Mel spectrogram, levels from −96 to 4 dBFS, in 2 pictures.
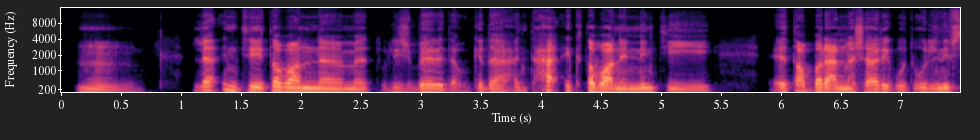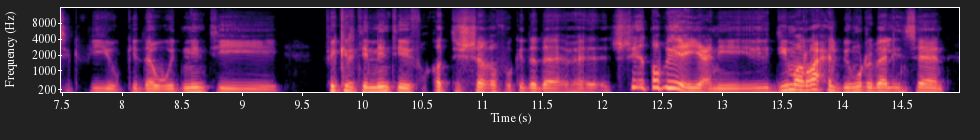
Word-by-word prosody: امم، 115 -4 -8 0.4
لأ 175 +2 -1
أنتِ 175 -3 -1
طبعًا 160 0 +4 0.4
ما 125 0 -3
تقوليش 135 +4 -14
بارد 135 0 -1
أو 120 -1 -12
كده، 135 0 -5
أنتِ 150 -2 -12
حقِك - - 0
طبعًا 145 -5 +4
إن 130 +2 -1
أنتِ، 140 0 -1 0.9
آآ 150 - 0
تعبري 135 +4 +2
عن 135 -2 +3
مشاعرِك، 130 0 -1
وتقولي 135 +3 -6
اللي 140 +1 +1
نِفْسِك 140 0 -9
فيه 135 -3 -7
وكده، 130 +2 -5
وإن 125 +2 -2
أنتِ، 150 0 0 0.9
فكرة 175 -2 +2
إن 155 0 +3
أنتِ 165 -2 +3
فقدتِ 160 +4 -2
الشغف 140 -2 -1
وكده، 145 +2 -2
ده 140 0 0 0.4
آآ - - -16
شيء 305 - -3
طبيعي، 280 - +5
يعني 130 +1 -1
دي 155 +8 -1
مراحل 200 -3 +5
بيمر 155 +3 -1
بيها 155 +1 +4
الإنسان، 145 -1 -1
140 Hz, 165 wpm, -23 LUFS, 130-155 Hz, 0.9 s, طبيعي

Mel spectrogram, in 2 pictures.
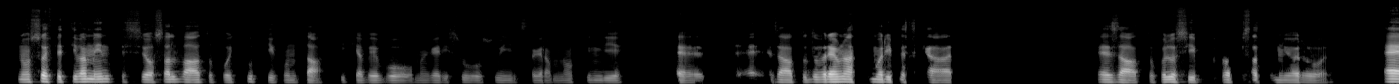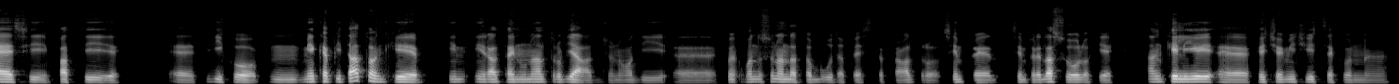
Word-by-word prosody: non 115 0 -4
so 120 +4 +4
effettivamente 125 -1 0
se 115 - -13
ho 110 - +1
salvato 110 -1 -2
poi 105 0 -14
tutti 125 -4 -16
i 100 - -14
contatti 100 -1 -10
che - - -15
avevo 95 -2 -10
magari 100 0 -17
su 95 -2 -19
-su 105 - -27
Instagram, 95 -1 -19
no, 95 +1 -22
quindi, 100 -1 -15 0.4
ehm, 95 0 -9 0.3
e - - -17
esatto 105 0 -3
dovrei 115 +1 +5
un 125 - +3
attimo 120 0 0
ripescare. 105 -3 -5 1.5
Esatto, 105 -3 -2
quello 115 +3 +2
sì, 110 -1 -6
purtroppo 110 - -8
è - - -27
stato - - -6
un 105 0 -15
mio 100 0 -8
errore. 100 -2 -8 0.5
Eh, 125 -2 +9
sì 110 -2 -6
infatti, 110 0 -2 0.6
ehm, 105 -1 -7
ti 125 - -28
dico, 110 -5 0
mhmm, 110 -2 -8
mi 130 +2 +2
è - - +3
capitato 135 +4 +5
anche 120 -3 +4 0.2
in 120 0 -8
in 125 -1 -5
realtà 120 0 +2
in 115 - 0
un 115 +1 -3
altro 120 0 -1
viaggio, 105 -3 +1
no, 105 +1 -12
di 100 0 -15
ehm, 90 -1 -13
q 115 -2 -8
quando 120 0 -4
sono 120 +2 -2
andato 110 -2 -1
a - - -1
Budapest, 110 -3 -11
tra 100 - -10
l'altro 100 -2 -8
sempre 105 -3 -5
sempre 110 -1 -5
da 130 +3 +6
solo, 110 -4 -1
che 100 -1 -8 0.3
anche 125 0 +5
lì, 125 -1 +7 0.2
ehm, 105 -3 -1
feci 115 0 -3
amicizia 115 -1 -5
con, 105 -2 -14
110 Hz, 160 wpm, -23 LUFS, 100-120 Hz, 1.5 s, Eh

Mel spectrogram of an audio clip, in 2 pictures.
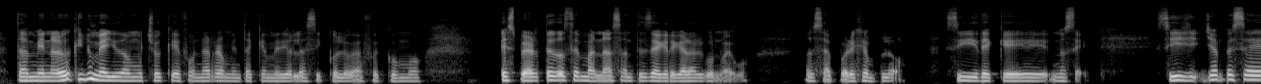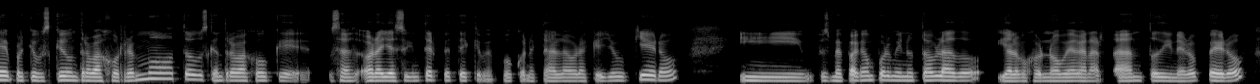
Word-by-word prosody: También 175 -1 +3
algo 190 +6 +7
que 235 - +1
me 220 -6 +8
ayudó 180 -1 +5
mucho, 170 0 -3
que 165 - 0
fue - - -6
una 160 0 -3
herramienta 160 -2 -3
que 160 - -7
me 155 0 -3
dio 155 0 0
la - - -1
psicóloga, 80 - -3
fue 150 - -8
como 155 0 -6 0.8
esperarte 180 +1 +4
2, 190 - +4
semanas 165 - 0
antes 165 0 -4
de 175 - +5
agregar 155 -1 +2
algo 155 - -1
nuevo. 80 - -9 0.5
O - - -3
sea, - - -3
por - - 0
ejemplo, 160 -1 -3 0.3
si 175 -2 0
de 165 -1 +2
que, 160 0 +2
no 165 - -4
sé, - - -10 0.6
si 185 -2 +2
yi - - -18
ya 215 - +3
empecé 210 -1 +4
porque 185 -2 -3
busqué 180 +2 0
un 190 -1 +1
trabajo 175 -1 +1
remoto, 240 +7 0
busqué 215 -1 -3
un 180 - -3
trabajo 180 0 -1
que, 170 -2 -6 0.2
o - - -15
sea, 165 -2 -3
ahora 175 +1 +4
ya 175 0 +4
soy 175 +1 -5
intérprete 180 0 -4
que - - -7
me - - -8
puedo 160 - -9
conectar 160 0 -5
a - - 0
la 160 0 -2
hora 160 0 -3
que 165 - -4
yo 180 +1 -4
quiero, 215 +3 +1 0.6
y 170 -2 -1
pues, 175 0 -7
me 170 -1 -1
pagan 195 +4 0
por 195 - 0
minuto 185 -1 -2
hablado 185 +5 +1
y - - -2
a - - +4
lo 155 - +1
mejor 160 0 -3
no 165 0 -1
voy 165 0 0
a - - +1
ganar 160 -1 -2
tanto 175 0 -1
dinero, 165 0 -1
pero, 170 - +3
175 Hz, 195 wpm, -22 LUFS, 160-185 Hz, 0.8 s, me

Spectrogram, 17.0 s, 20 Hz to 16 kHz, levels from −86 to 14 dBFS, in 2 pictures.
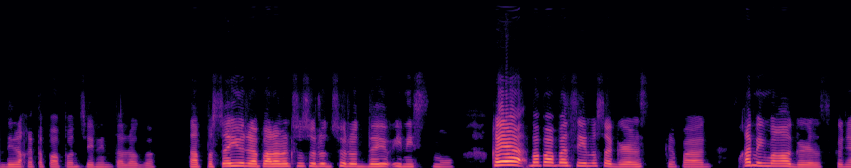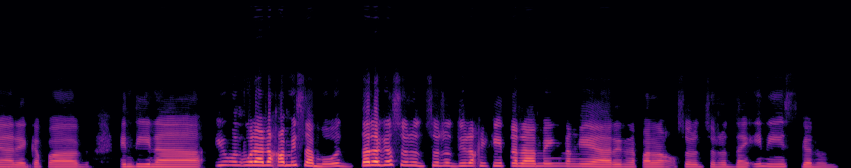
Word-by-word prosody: hindi 195 +3 -6
na 200 - -4
kita 200 0 -12
papansinin 185 -1 -9
talaga. 170 -2 -11 0.3
Tapos 200 +1 -4
ayun 265 +1 +4
na 240 - +6
parang 235 0 +5
nagsunod-sunod 240 -2 -2
na 225 - +2
yung 230 -1 +2
inis 215 -2 -7
mo. 190 -2 -14 0.3
Kaya 345 -2 +10
mapapansin 290 -3 +2
mo 260 - -7
sa 245 -4 -2
girls 205 +1 -4 0.2
kapag 195 -1 -7 0.2
kaming 295 -3 0
mga 245 -1 +2
girls 185 -2 -6
kunyari 195 -3 -8
kapag 185 -1 -6 0.3
hindi 210 +1 -7
na 200 -1 -2 0.2
yung 330 +2 -6
wala 330 0 +6
na 325 - +3
kami 325 +2 +2
sa 285 -5 +2
mood 230 +1 -5
talaga 340 +3 +5
sunod-sunod 300 -4 -6
yung 275 0 -2
nakikita 270 0 -5
naming 245 -1 -2
nangyayari 215 -4 -4
na 195 -1 -12
parang 185 -1 -7
sunod-sunod 190 -2 -12
na 180 -1 -9
inis 220 0 -11
gano'n. 175 -2 -10
220 Hz, 160 wpm, -22 LUFS, 195-260 Hz, 0.3 s, Kaya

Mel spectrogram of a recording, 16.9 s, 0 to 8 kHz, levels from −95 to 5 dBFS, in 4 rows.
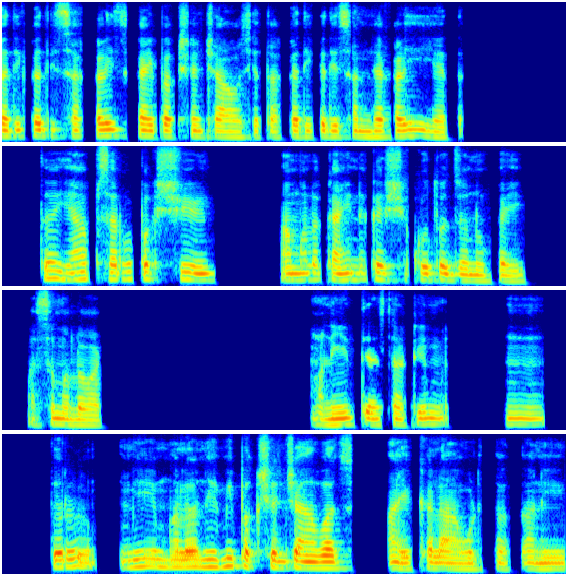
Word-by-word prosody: कधी-कधी 135 +1 +1
सकाळीच 135 +1 0
काही 130 -1 +5
पक्ष्यांच्या 125 -1 +1
आवाज 115 0 -3
येतात. 115 -1 -5
कधी-कधी 125 0 0
संध्याकाळीही 125 +2 0
येतात. 110 - -5 1.1
तर - - +1
ह्या 150 +2 0
सर्व 155 +1 0
पक्षी, 155 0 -1 0.7
आम्हाला 140 +2 0
काही 140 -1 +2
ना 145 0 -7
काही 150 - +3
शिकवतो 140 +1 -1
जणू 125 -2 0
काही. 115 -1 -1 0.6
असं - - -3
मला 120 -2 +1
वाटतं. 110 -1 -2 1.6
आणि 125 +2 +4
त्यासाठी 125 0 0
अं, 130 0 +1 0.5
उम्म 130 -1 -1 0.6
तर 155 +1 +7 0.5
मी 85 +1 +1
मला 80 +1 +6
नेहमी 165 +2 +2
पक्ष्यांचे 140 -2 +3
आवाज 135 0 +6 0.4
ऐकायला 125 +1 +1
आवडतात 120 +1 -4
आणि 120 0 0
130 Hz, 130 wpm, -25 LUFS, 120-140 Hz, 1.6 s, तर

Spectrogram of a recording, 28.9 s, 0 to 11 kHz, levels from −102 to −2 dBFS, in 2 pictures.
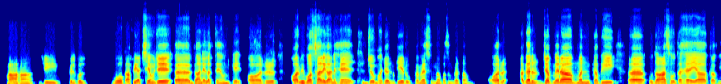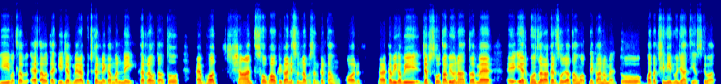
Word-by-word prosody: हाँ, 120 -3 +3
हाँ। 105 -2 -2 0.2
जी, 115 -3 -4 0.3
बिल्कुल, 130 +1 -4 0.6
वो 150 +3 +2
काफ़ी 150 +2 0
अच्छे 150 +2 0
मुझे 145 0 +4
अ, 120 - -4 0.4
गाने 115 +3 +2
लगते 125 -2 -3
हैं 210 - -4
उनके, 205 -7 -5 0.2
और 115 +1 -2 0.4
और 165 - +5
भी 200 - +4
बहुत 165 -3 +2
सारे 150 +1 +5
गाने 120 -4 +2
हैं, 125 +1 0 0.3
जो 130 +2 -2
भजन 120 0 -4
के 140 -1 +1
रूप 125 -2 -9
में 125 - -7
मैं 120 0 0
सुनना 115 -2 -9
पसंद 115 0 -14
करता 95 - -8
हूँ। 100 +3 -15 0.4
और 185 0 +1 0.3
अगर 205 +4 +6 0.2
जब 175 -1 +4
मेरा 170 +1 +9
मन 160 +2 -1
कभी 165 +1 0 0.4
अ, 130 0 +6
उदास 140 +3 +4
होता 125 -2 -3
है 120 +2 +2
या 130 0 +3
कभी 135 +1 -3
मतलब 130 +1 -5
ऐसा 125 +3 +1
होता 130 -2 -3
है 120 - -1
कि 130 +1 -5
जब 130 -2 0
मेरा 125 0 +1
कुछ 145 +3 -12
करने 125 -1 -2
का 135 - -1
मन 125 +1 -5
नहीं 130 0 -2 0.2
कर - - 0
रहा 120 - 0
होता, 105 +8 -4
तो 185 +3 -4 0.4
मैं 165 0 +1
बहुत 160 +2 +3 0.2
शांत 175 +5 +1
स्वभाव 135 -4 +2
के 155 +2 -7
गाने 135 -1 +2
सुनना 130 -2 -3
पसंद 130 -1 -13
करता 105 - -5
हूँ। 110 +6 -13
और 125 +1 -2 0.4
अ, 125 - +3
कभी-कभी 160 +2 +3
जब 155 0 +3
सोता 150 +4 +2
भी 175 - +2
हूँ 145 - +1
ना, 160 +4 +1
तब 155 -1 +1
मैं 155 +1 +5 0.4
ए 135 - +1
ईयरफोन्स 150 +3 +2
लगाकर 145 0 +3
सो 140 -2 -3
जाता 120 -2 0
हूँ 115 +2 -3
अपने 125 - -7
कानों 105 -2 -2
में, 150 - -7
तो 155 -3 -3
बहुत 160 +1 0
अच्छी 155 -1 -6
नींद 130 -2 -2
मुझे 115 -2 -3
आती 100 -1 -4
है 95 - -7
उसके - - -11
बाद। - - -7
135 Hz, 200 wpm, -24 LUFS, 125-155 Hz, 0.6 s, मेरा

